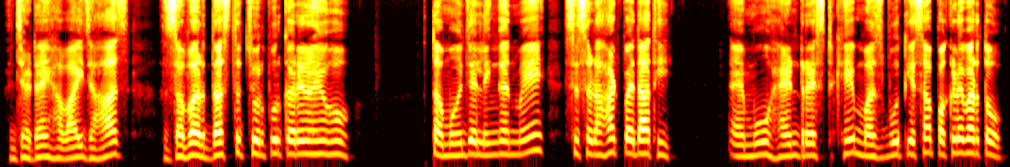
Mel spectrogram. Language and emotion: Sindhi, fearful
